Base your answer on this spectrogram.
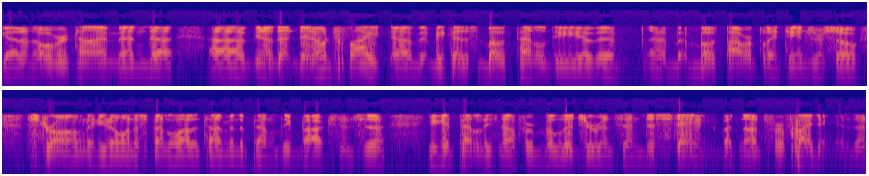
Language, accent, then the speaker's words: English; Canada; now in United States; I'm a Canadian, but I'm a resident alien. Actually, not anymore. I'm now transnational.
